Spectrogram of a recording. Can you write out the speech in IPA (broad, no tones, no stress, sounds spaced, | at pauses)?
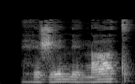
ɦ e ʒ e n e ŋ a t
